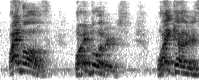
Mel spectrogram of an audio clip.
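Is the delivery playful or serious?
playful. It is read in a playful, comical tone. It is made fun for children. "in a kid's room ... it has a whole other tone"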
